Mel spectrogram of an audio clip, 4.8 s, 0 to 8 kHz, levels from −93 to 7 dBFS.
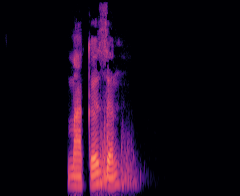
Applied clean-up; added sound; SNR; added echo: none; none; none; none.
